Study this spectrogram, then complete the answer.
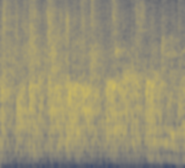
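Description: A classroom of students clapping together for a classmate during a marketing lecture, a short dense burst of applause with murmuring voices mixed in.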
